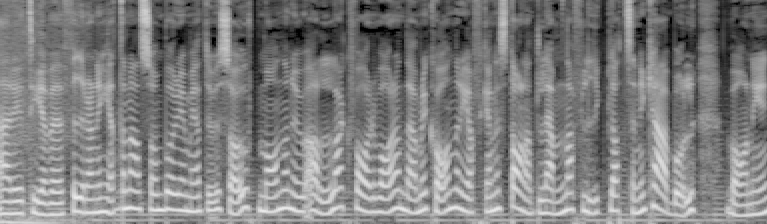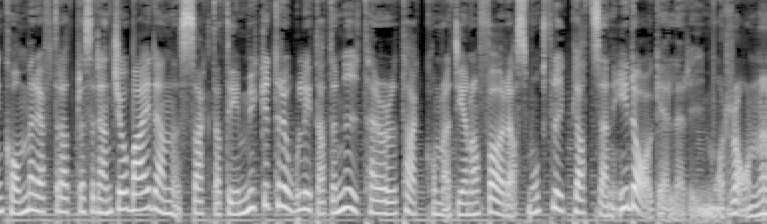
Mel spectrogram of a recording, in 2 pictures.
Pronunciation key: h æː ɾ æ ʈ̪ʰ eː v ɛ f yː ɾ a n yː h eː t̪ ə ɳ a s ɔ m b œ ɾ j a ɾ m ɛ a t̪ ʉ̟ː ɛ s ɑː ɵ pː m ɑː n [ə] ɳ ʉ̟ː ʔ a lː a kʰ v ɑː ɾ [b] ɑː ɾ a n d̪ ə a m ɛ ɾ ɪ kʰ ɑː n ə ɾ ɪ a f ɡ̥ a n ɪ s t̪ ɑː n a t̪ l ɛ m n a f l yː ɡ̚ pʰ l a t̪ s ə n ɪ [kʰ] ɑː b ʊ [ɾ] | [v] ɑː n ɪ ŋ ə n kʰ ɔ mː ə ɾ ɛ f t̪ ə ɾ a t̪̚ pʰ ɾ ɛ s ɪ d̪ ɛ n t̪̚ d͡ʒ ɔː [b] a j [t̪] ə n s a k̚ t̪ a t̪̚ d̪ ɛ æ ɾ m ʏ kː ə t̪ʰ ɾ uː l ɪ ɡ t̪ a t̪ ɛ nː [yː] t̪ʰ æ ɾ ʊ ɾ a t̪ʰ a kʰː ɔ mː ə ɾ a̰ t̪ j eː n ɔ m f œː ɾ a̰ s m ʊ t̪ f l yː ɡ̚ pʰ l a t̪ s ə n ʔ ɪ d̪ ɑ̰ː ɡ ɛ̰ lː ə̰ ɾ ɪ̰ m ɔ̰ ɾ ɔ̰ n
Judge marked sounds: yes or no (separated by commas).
no, no, yes, no, yes, yes, no, yes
